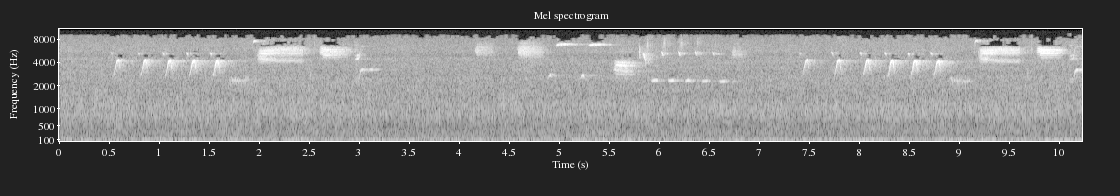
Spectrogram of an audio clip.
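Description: A songbird singing outdoors, a phrase of about five quick down-slurred notes followed by buzzy notes, heard twice, with a few scattered chirps in between, over a steady low background rumble.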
